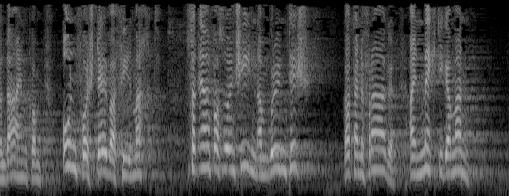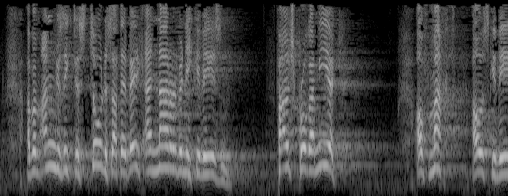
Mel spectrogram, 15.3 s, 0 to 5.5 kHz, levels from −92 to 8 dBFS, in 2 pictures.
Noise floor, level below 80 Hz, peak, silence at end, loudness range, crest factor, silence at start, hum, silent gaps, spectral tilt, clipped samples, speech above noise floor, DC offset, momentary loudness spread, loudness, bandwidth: -58 dBFS; -76 dBFS; -10 dBFS; 0 s; 4 LU; 18 dB; 0 s; none; none; -5 dB/octave; under 0.1%; 31 dB; under 0.1%; 12 LU; -27 LUFS; 5.4 kHz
